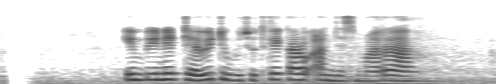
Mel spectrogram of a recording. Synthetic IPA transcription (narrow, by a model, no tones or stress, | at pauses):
ʔimpineɖ̪̥ɛ̤wid̪̥i̤wud̥ʒ̥ṳt̪̚kekaɾoʔa̰ɲd͡ʒəsmaɾa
